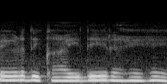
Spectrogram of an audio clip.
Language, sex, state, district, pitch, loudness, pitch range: Hindi, female, Chhattisgarh, Bastar, 180 Hz, -13 LUFS, 175-190 Hz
